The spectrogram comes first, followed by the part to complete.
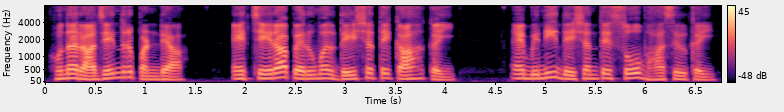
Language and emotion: Sindhi, neutral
